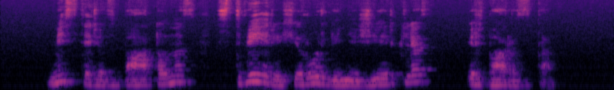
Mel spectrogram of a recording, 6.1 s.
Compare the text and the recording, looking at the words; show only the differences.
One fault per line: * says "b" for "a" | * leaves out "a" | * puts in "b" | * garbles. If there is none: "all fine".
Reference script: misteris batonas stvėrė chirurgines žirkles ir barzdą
all fine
